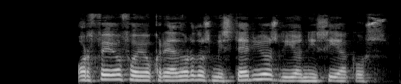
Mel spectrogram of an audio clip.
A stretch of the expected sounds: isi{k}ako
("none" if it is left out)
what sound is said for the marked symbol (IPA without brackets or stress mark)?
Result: none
